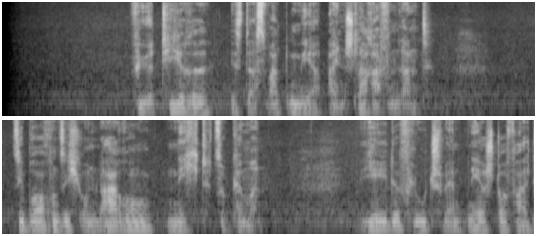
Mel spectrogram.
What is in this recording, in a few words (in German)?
Doku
